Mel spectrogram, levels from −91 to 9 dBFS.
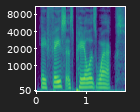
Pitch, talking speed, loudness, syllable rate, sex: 165 Hz, 200 wpm, -16 LUFS, 3.7 syllables/s, female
